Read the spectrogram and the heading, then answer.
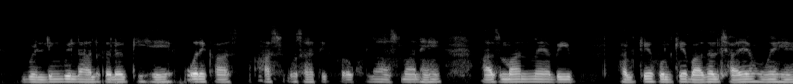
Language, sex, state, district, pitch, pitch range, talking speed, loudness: Hindi, male, Jharkhand, Sahebganj, 120 Hz, 115-120 Hz, 130 wpm, -22 LUFS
